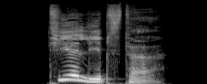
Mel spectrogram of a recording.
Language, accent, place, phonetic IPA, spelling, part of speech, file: German, Germany, Berlin, [ˈtiːɐ̯ˌliːpstɐ], tierliebster, adjective, De-tierliebster.ogg
- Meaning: inflection of tierlieb: 1. strong/mixed nominative masculine singular superlative degree 2. strong genitive/dative feminine singular superlative degree 3. strong genitive plural superlative degree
